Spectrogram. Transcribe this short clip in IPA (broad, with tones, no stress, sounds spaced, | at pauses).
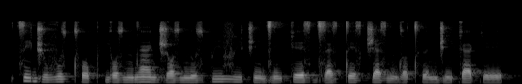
t͡s i˥ d͡ʒ u˩ v u˧ z tʰ o˩ pʰ j o˩ z n d æ̃˧ d͡ʒ ɔ˩ z n u˩ z p i˥ v i˧ t͡ʃ ĩ˩ d͡z ĩ˩ k e˧ z d͡z æ˩ z t e˧ z t͡ʃ æ˧ z n d ɔ˩ tʰ ɘ˩ n d͡ʒ ĩ˩ k æ˧ k e˩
